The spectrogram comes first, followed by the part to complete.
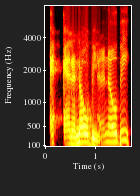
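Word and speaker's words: Anunoby: Anawabi? Ananobi, small forward.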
